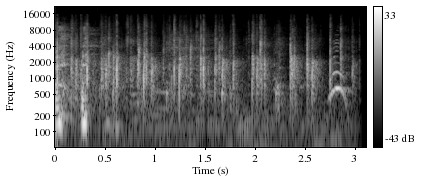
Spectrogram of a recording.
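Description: A crowd applauds with dense, overlapping claps filling the whole stretch, steady and moderately loud, with a few voices and murmurs mixed in.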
